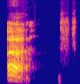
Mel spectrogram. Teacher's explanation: the tongue isn't high the tongue isn't low the jaw isn't up the jaws and down is just kind of a neutral kind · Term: schwa sound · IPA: /ə/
